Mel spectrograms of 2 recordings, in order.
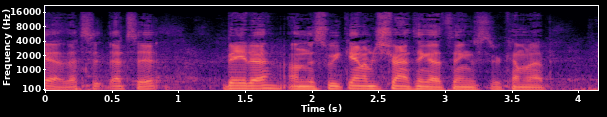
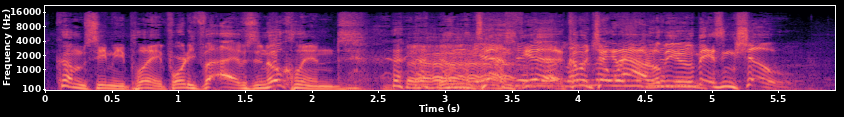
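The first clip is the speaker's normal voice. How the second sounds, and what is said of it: Hyped announcer-style DJ voice. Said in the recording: “That's my DJ voice.”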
